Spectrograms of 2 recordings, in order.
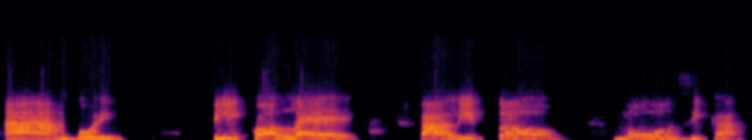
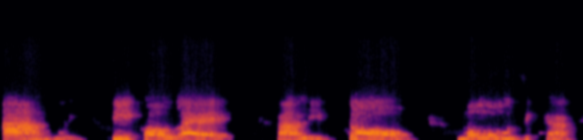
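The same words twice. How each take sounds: First: Slow, loud, drawn-out open vowels on Árvore, picolé, palito, música. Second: Drawn-out open vowels, picolé and música very slow. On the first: Teacher drawing out open vowels for the children. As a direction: stretch each word with the mouth wide open. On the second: Teacher repeats the words with open mouth. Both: Shown as a demonstration. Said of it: "minha boquinha mais aberta".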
